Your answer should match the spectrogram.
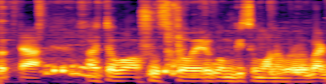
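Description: Racing pigeons cooing, mixed with a voice.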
